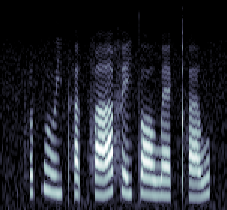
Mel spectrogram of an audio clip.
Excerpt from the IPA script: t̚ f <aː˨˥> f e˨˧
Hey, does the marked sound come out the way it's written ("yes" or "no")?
yes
